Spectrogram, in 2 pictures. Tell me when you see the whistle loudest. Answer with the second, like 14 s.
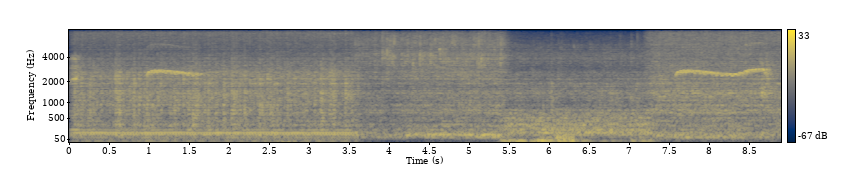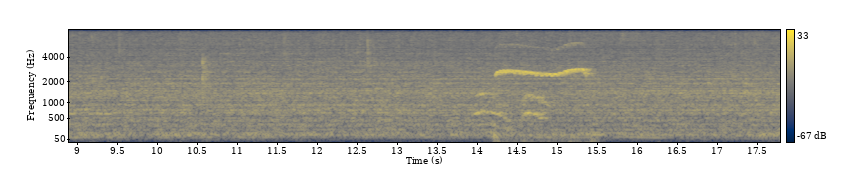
15 s.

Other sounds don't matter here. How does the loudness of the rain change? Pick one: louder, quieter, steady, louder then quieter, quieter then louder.
steady.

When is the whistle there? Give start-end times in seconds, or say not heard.
0.9-1.6, 7.5-8.8, 14.2-15.4.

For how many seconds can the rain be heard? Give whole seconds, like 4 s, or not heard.
18 s.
